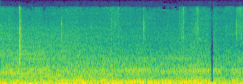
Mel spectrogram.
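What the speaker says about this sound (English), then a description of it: "Adam's off with a limited slip diff, scrabbling away, traction control light on" Hatchback cornering hard on a limited slip differential, engine droning loud and steady with a low rumbling roar throughout, tyre scrabble not clearly separable under the engine noise.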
